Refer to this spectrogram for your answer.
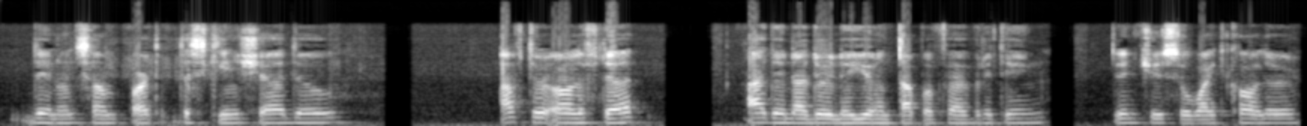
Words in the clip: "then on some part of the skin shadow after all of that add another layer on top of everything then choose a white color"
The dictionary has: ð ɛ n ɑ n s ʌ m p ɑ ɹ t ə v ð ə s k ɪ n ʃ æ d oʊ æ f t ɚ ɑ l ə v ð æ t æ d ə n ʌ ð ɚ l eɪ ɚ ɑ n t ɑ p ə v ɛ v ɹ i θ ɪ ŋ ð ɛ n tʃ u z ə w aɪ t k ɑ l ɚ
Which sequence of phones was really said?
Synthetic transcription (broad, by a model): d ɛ n ɑ n s ʌ m p ɑ ɹ t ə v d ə s k ɪ n ʃ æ d oʊ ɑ f t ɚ ɑ l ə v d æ t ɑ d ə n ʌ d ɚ l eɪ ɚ ɑ n t ɑ p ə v ɛ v ɹ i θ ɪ ŋ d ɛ n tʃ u s ə w aɪ t k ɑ l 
